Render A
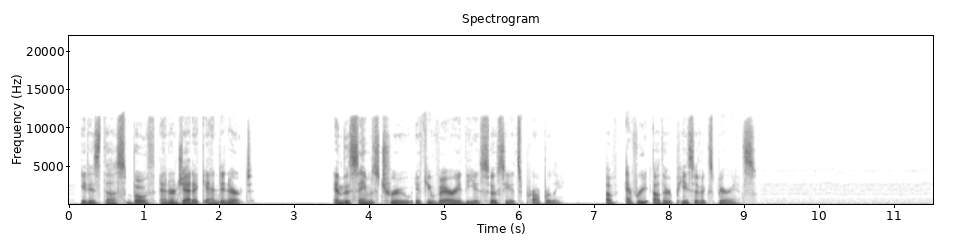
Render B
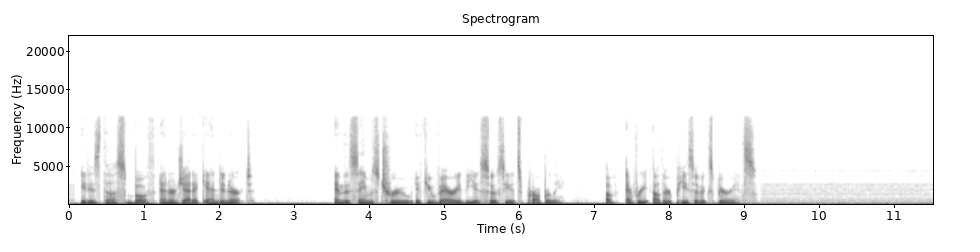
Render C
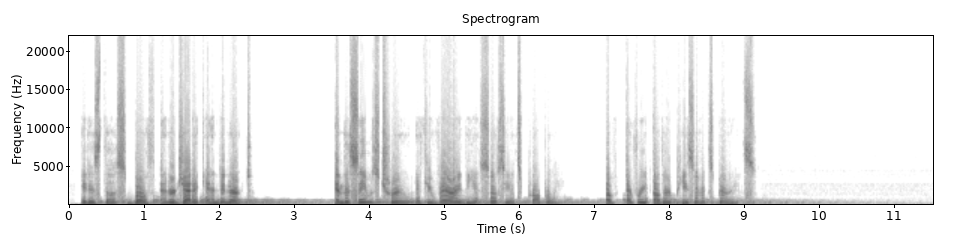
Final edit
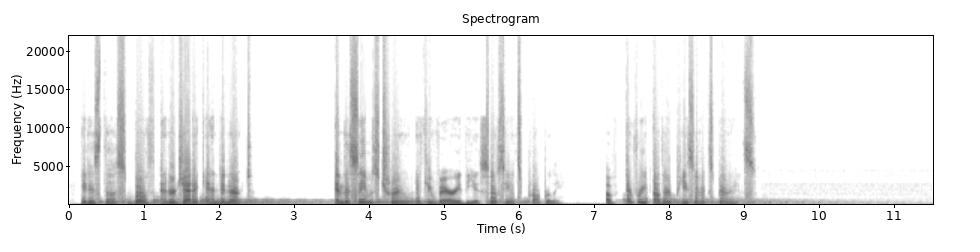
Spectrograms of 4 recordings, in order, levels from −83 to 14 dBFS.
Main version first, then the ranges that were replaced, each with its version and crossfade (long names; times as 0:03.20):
C
0:04.92–0:05.56: punch in from A
0:06.24–0:07.32: punch in from A, crossfade 0.24 s
not used: B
